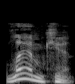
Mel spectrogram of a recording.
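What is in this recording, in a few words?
"lambkin", British English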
